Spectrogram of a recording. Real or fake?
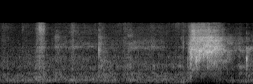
fake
